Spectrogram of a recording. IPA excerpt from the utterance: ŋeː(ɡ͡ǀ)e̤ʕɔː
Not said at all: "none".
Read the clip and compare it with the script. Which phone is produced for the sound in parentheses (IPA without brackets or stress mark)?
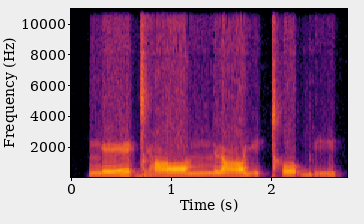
ɡ͡ǀ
